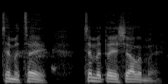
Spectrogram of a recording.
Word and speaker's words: Timothée Chalamet: And then Paul Mahdeev himself, Book of Arrakis, Timothée Chalamet. Well, actually, it's pronounced Timothée Chalamet.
